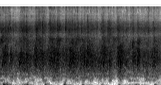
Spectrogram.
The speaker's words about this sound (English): Somebody clap for to God.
